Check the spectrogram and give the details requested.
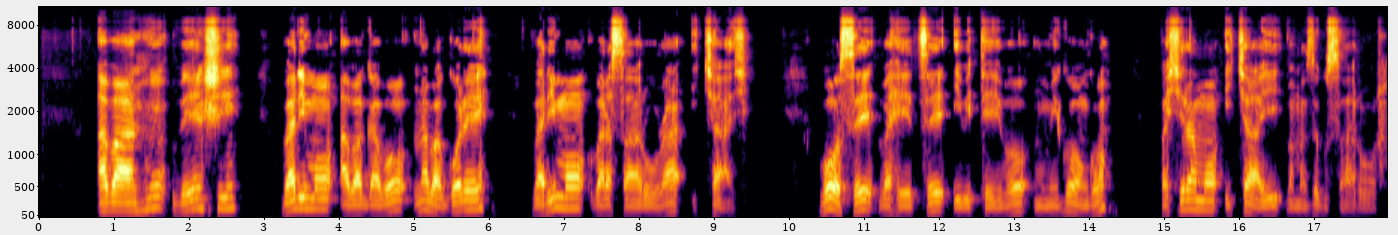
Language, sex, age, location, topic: Kinyarwanda, male, 25-35, Nyagatare, agriculture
